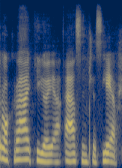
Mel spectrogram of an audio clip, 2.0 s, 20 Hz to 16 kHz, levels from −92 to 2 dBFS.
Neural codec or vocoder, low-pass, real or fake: autoencoder, 48 kHz, 32 numbers a frame, DAC-VAE, trained on Japanese speech; 14.4 kHz; fake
